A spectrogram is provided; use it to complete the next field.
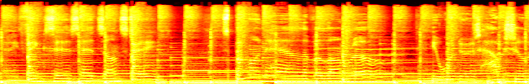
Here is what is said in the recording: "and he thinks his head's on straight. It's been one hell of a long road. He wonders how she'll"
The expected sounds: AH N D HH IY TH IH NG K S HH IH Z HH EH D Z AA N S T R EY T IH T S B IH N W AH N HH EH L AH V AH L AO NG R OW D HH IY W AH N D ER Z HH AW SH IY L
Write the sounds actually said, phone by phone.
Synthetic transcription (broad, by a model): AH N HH IY TH IH NG K S HH IH Z HH EH D Z N S T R EY IH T S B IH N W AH N HH EH L AH V AH L AO NG R OW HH IY W AH N D ER Z HH AW SH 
